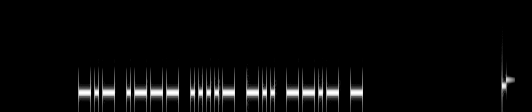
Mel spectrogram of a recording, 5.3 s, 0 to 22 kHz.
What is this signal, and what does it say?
Morse code, heard as a keyed tone, about 30 wpm, 700 Hz. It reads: KJ4DQT
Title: USA Call Signs Repeated 3x 30wpm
